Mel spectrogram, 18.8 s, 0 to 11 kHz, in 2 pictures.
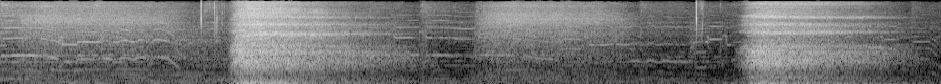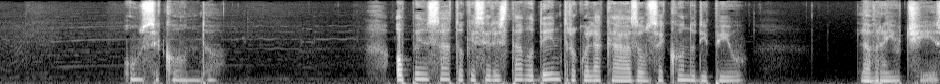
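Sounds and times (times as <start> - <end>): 
woman breathing in deeply: 0.0 - 6.7, 7.3 - 9.7, 13.0 - 13.4, 17.0 - 17.6
speech: 10.8 - 11.7, 13.4 - 17.0, 18.0 - 18.8.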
